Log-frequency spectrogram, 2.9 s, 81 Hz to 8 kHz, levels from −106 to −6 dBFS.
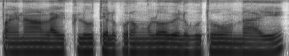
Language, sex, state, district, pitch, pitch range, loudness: Telugu, male, Telangana, Hyderabad, 115 Hz, 110-115 Hz, -18 LUFS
